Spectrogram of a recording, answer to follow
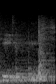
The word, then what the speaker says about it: Caddy: It's pronounced Katie.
